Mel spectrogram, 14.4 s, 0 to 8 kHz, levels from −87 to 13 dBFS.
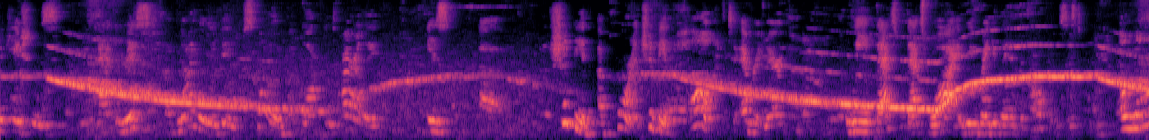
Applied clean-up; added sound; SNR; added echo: classical method WPE with log-MMSE.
